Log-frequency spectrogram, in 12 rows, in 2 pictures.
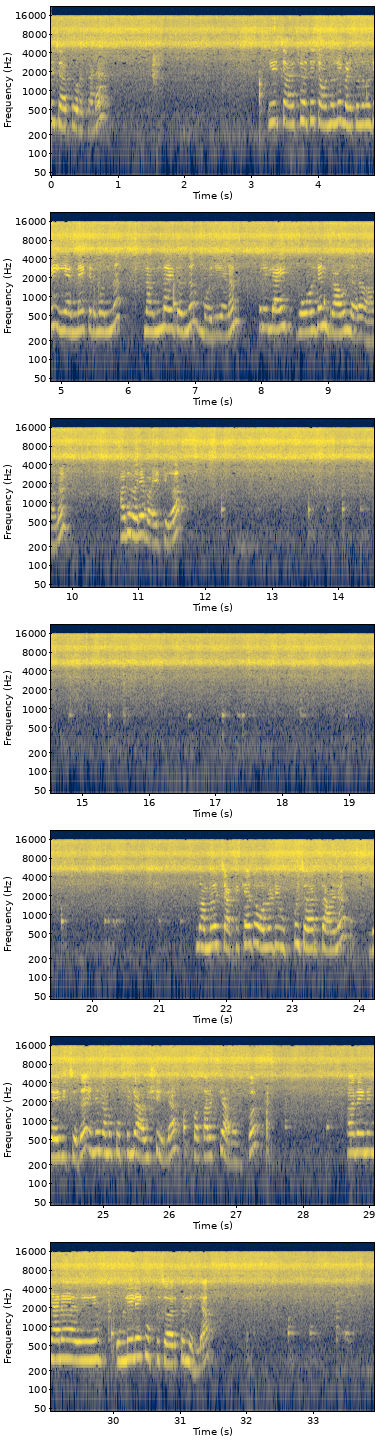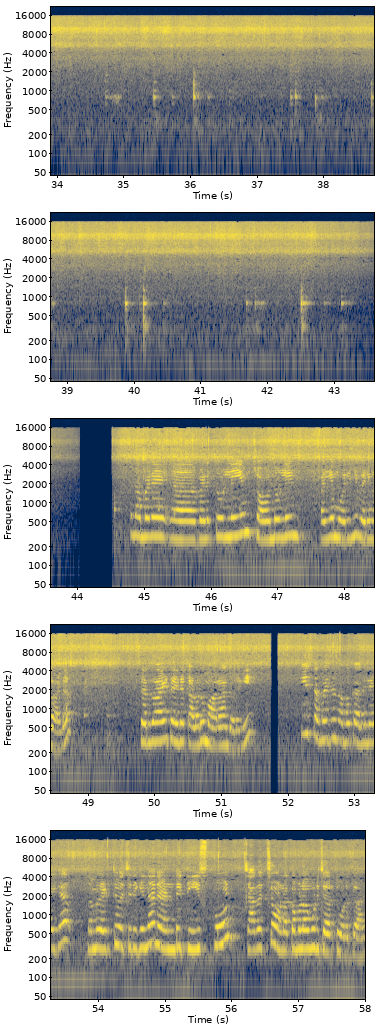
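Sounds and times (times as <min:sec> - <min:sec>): garlic sizzling in oil: 0:00.0 - 0:58.0
wooden spatula stirring: 0:13.4 - 0:21.6, 0:25.4 - 0:39.0, 0:39.8 - 0:40.7.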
